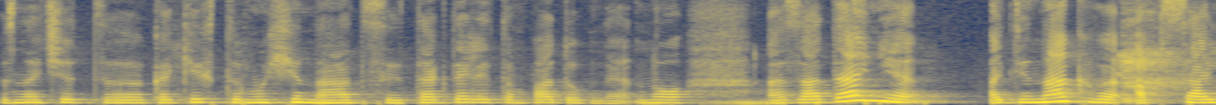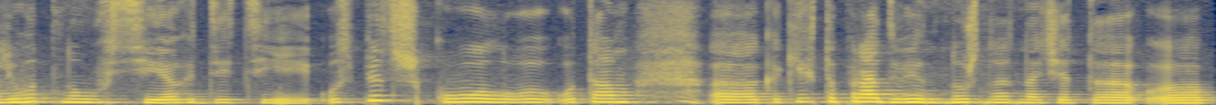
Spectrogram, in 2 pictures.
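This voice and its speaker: Hesitant woman teacher with a mellow voice. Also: fairly high pitch, normal speed. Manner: hesitant, many fillers, rising to emphatic. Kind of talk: panel discussion. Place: gymnasium hall in front of an audience.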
